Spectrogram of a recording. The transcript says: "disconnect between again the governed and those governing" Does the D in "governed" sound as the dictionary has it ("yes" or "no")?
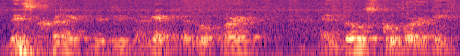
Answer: no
